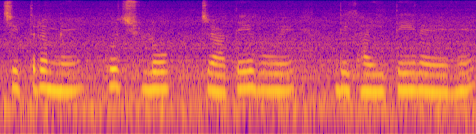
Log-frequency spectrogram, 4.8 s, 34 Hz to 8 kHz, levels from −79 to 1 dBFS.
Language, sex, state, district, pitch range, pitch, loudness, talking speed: Hindi, female, Madhya Pradesh, Dhar, 195-215 Hz, 205 Hz, -14 LUFS, 125 wpm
